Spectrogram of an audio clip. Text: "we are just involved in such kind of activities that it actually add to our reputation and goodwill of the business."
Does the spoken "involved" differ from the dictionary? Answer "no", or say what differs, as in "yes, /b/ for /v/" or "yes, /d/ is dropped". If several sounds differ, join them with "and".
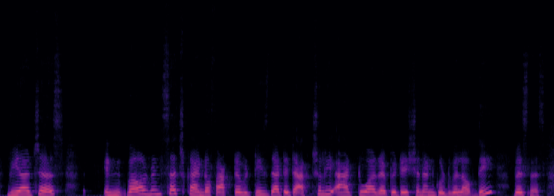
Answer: yes, /d/ is dropped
